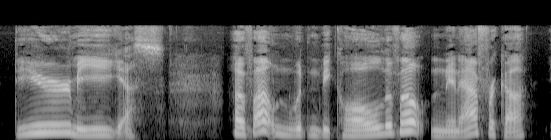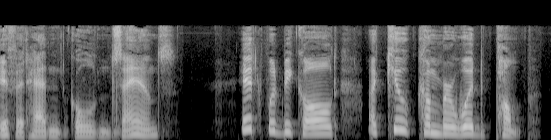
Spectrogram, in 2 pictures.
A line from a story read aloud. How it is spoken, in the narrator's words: suggested the woodchuck drowsily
